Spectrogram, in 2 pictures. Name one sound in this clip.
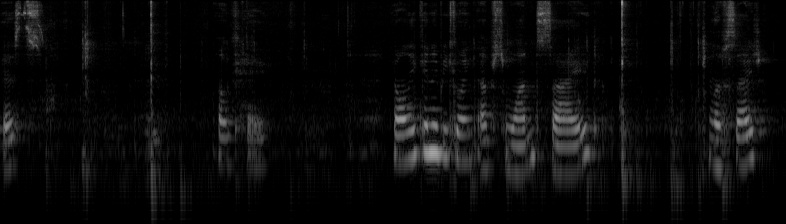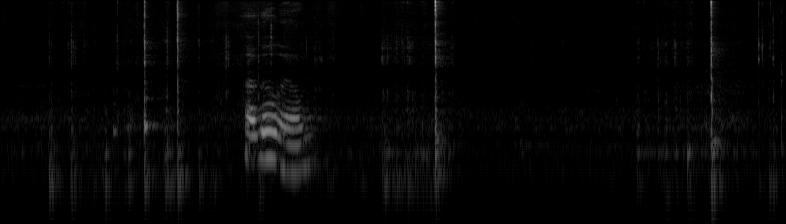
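Rubber bands snap and click against plastic pegs.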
